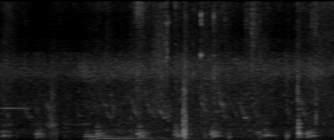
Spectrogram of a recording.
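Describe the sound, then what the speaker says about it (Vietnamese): A chicken clucks close by inside a house, giving a few short, fairly loud calls with some faint background noise. "Sao con gà đi chơi vào nhà đấy?"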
